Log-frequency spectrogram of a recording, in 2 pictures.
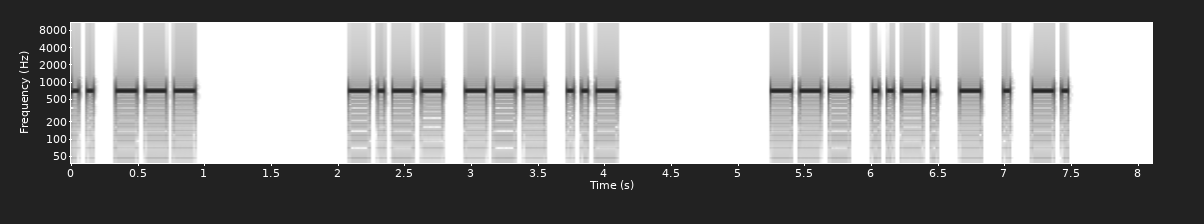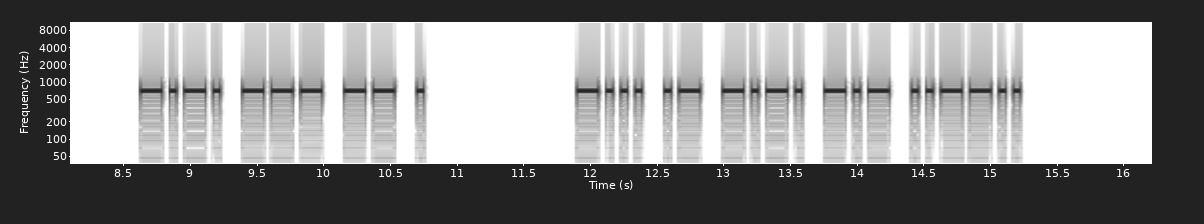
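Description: Morse code beeps in steady short and long tones, in bursts with pauses between.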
